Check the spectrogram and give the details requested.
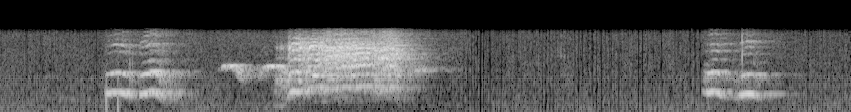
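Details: Blue-and-yellow macaw imitating a dog's bark: two short, hoarse, bark-like bursts at the start and end, with a longer harsh, rasping squawk between them, indoors.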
